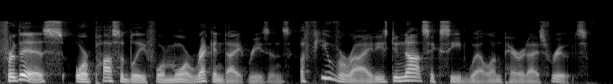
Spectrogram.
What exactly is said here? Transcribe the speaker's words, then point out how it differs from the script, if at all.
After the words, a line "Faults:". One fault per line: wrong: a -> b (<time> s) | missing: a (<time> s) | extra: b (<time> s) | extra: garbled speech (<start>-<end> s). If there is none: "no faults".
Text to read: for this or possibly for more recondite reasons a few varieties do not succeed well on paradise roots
for this or possibly for more recondite reasons a few varieties do not succeed well on paradise roots
Faults:
no faults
